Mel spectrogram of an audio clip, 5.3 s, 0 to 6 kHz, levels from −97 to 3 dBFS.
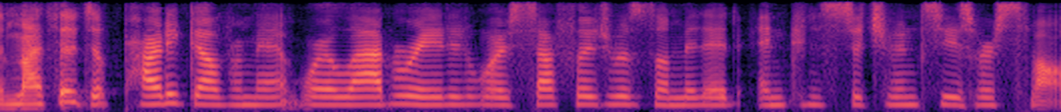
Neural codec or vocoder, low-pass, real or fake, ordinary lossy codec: codec, 16 kHz, 1 kbps, FunCodec, trained on Chinese and English, 50 frames a second; 5.4 kHz; fake; Opus, 64 kbps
